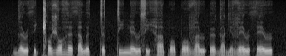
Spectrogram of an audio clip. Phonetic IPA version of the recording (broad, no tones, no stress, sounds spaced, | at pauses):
ɡ ɜ ɹ θ i ǁ ɔ ʒ ɔ ɦ ɜ θ a w ə tː ə tː i ŋ ɛ ɹ s i h a p ɔ p ɔ v a ɹ ʔ œ ɡ a ɡ ɛ v ɛ ɹ θ ɛ ɹ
